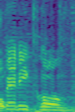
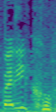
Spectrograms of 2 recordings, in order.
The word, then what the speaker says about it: pericón: Pericón, no perico. No, pericón. Pericón. Es pericón, pericón. Es pericón grande, pues. Sí, pericón. Acento en la O.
